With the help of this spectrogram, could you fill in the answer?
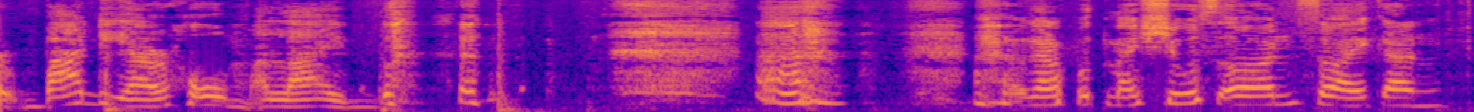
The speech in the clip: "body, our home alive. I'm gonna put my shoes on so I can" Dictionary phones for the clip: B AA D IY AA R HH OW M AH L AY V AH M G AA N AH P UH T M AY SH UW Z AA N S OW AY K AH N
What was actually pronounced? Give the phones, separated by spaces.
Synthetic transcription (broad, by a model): B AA D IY AA R HH OW M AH L AY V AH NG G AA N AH P UH T M AY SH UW S AA N S OW AY K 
